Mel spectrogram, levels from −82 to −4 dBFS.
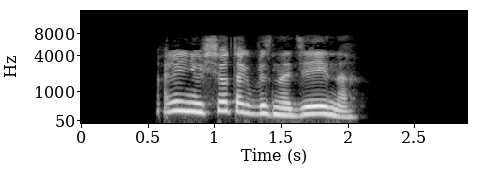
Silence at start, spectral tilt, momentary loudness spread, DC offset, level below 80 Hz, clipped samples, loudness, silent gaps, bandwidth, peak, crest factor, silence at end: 0.6 s; -5.5 dB/octave; 11 LU; under 0.1%; -62 dBFS; under 0.1%; -17 LUFS; none; 7.8 kHz; -4 dBFS; 16 dB; 0.85 s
